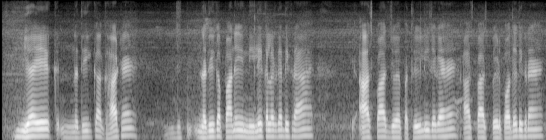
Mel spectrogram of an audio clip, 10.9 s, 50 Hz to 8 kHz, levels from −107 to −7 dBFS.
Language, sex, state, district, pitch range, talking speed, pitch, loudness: Hindi, male, Uttar Pradesh, Jalaun, 115-140 Hz, 150 wpm, 130 Hz, -20 LUFS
